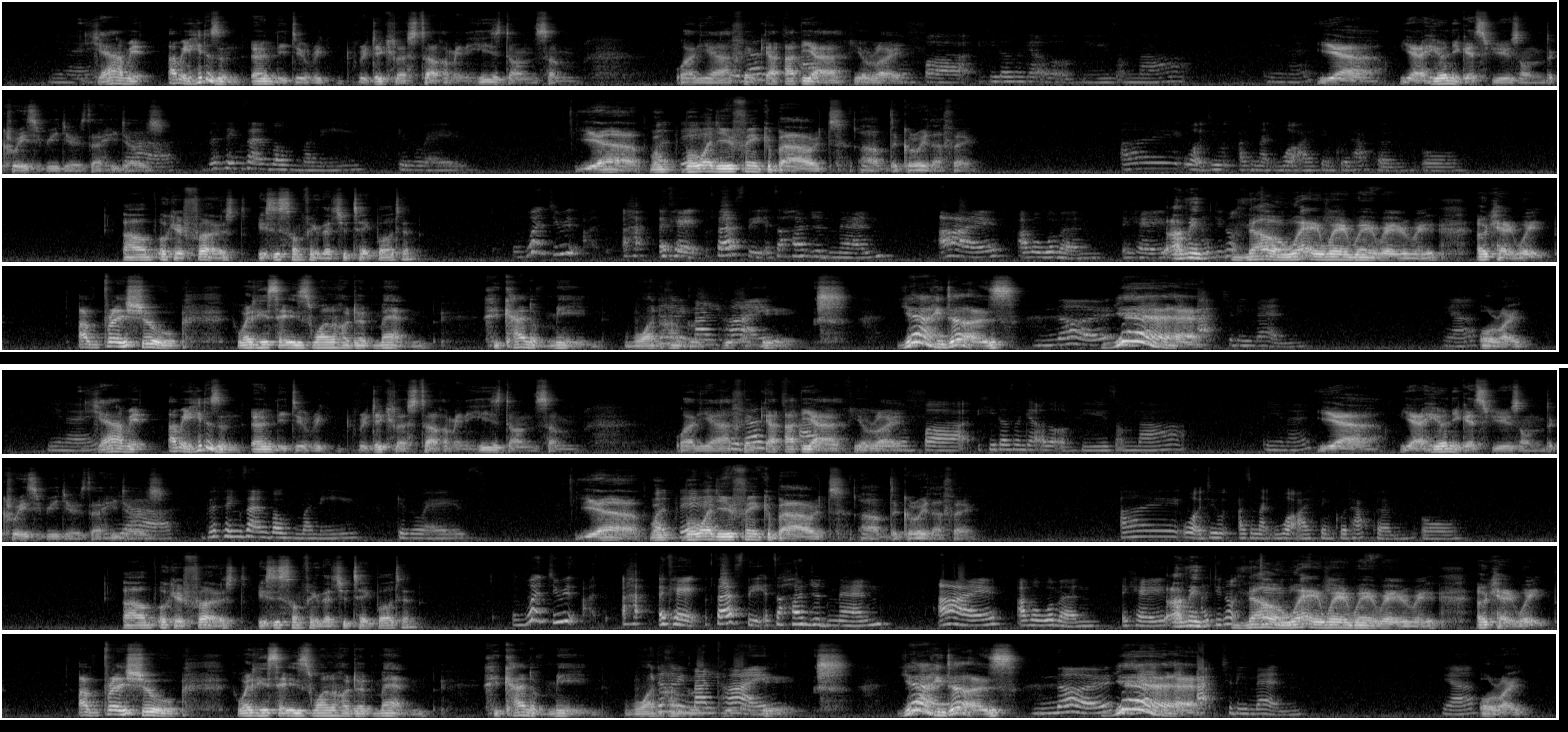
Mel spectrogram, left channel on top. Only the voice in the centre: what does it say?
Yeah, I mean, I mean, he doesn't only do ri ridiculous stuff. I mean, he's done some. Well, yeah,
I think,
uh,
uh, yeah, you're right.
Yeah, yeah, he only gets views on the crazy videos that he
does.
Yeah,
well,
but what do you think about um, the gorilla thing?
Um, okay, first, is this something that you take part in?
I mean,
no,
wait,
wait, wait, wait, wait. Okay, wait. I'm pretty sure when he says 100 men, he kind of mean 100
human beings. Yeah,
he does.
Yeah.
All right.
